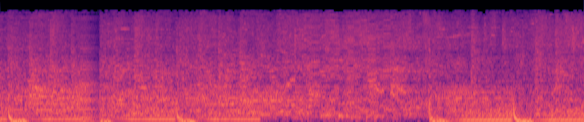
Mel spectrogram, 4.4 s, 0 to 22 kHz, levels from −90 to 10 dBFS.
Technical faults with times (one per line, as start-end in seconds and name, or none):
0.61-0.75 lost LE Audio frames
2.20-2.98 lost LE Audio frames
